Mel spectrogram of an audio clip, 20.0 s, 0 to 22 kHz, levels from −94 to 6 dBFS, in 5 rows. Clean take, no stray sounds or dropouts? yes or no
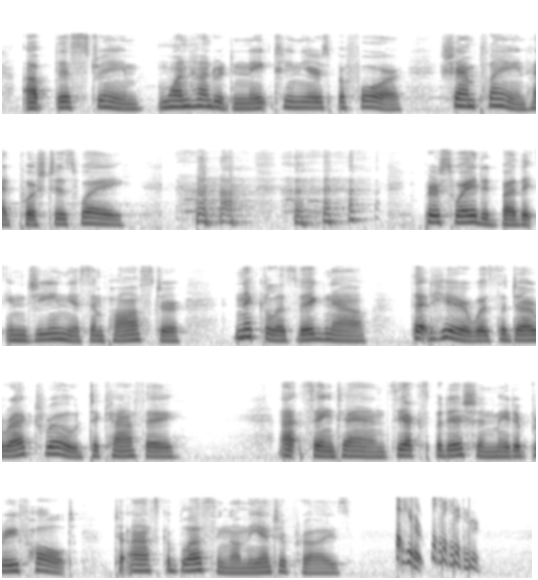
no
